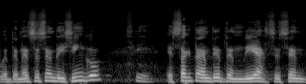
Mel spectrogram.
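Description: A man's dark, mellow voice at a fairly slow pace, with lively intonation. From Paraguay. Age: 60s. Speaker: TV interview host. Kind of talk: interview. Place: studio. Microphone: lapel.

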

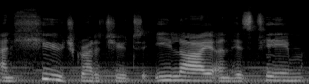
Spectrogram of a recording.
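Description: This is a woman's voice. Clear music plays in the background. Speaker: speaker, voice teacher. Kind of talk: talk to a live audience. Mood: warm, playful, laughing. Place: tent. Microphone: handheld.

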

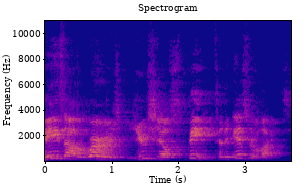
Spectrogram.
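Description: A man speaks at a fairly slow pace in an animated tone. The room echo is audible, but the background is quiet. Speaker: preacher. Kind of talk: sermon. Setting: church. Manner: animated, call-and-response, joking with the congregation. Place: church.

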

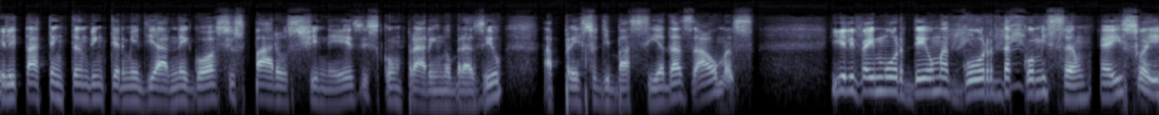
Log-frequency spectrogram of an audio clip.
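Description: With a Brazilian accent, a man talks at a fairly slow pace in a dry, close sound with no echo. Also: medium pitch for a man, lively intonation, quiet background. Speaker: political commentator recording an audio message. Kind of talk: angry political rant, audio message. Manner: indignant, sarcastic, hammering rhetorical questions; urgent, rallying, repetitive for emphasis.

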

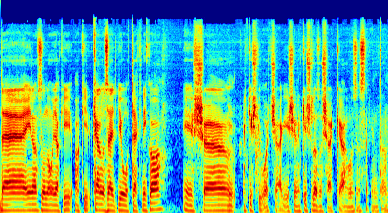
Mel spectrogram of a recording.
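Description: A man with fairly low pitch speaks at a moderate pace in a monotone, flat intonation. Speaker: national team ice hockey coach. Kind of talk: TV studio interview. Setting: studio. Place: studio. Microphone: lapel.

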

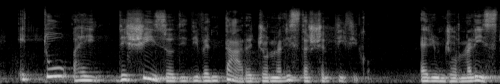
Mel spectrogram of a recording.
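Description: At a moderate pace, a woman speaks in a dark, mellow tone. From Italy. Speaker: radio science journalist. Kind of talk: public interview on stage. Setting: theatre stage with audience. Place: stage. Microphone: handheld.

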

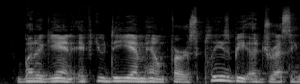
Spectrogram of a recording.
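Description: With intonation that stays fairly even, a man talks at a moderate speed. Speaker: dating advice vlogger. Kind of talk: advice commentary to camera. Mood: relaxed, slightly wry. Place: studio.

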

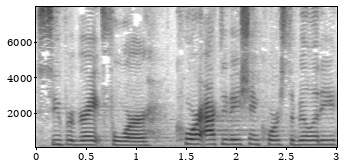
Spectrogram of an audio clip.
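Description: The speaker is a woman. She keeps a monotone, flat intonation throughout. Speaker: fitness trainer. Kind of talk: casual fitness tutorial and Q&A. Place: gym.

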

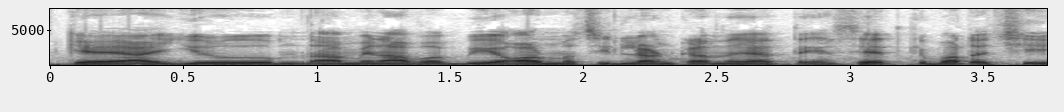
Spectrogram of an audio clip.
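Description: Over light background noise, a man speaks with an unremarkable speaking voice at a fairly low pitch and moderate pace. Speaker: travel vlogger. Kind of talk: casual vlog chat. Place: street. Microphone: camera far.

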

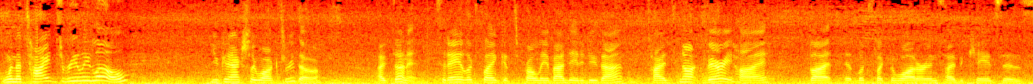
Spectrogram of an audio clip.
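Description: A woman's voice with lively intonation, a moderate pace and long, frequent pauses, dry with no echo, over noticeable background noise. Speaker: travel vlogger. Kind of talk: casual vlog chat. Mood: cheerful, enthusiastic. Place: beach. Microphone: phone near.

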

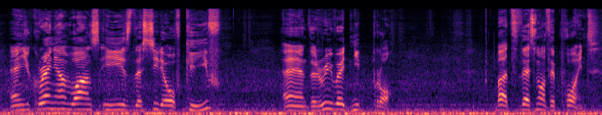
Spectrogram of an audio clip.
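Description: The recording is dry with no echo, and a man talks at a fairly slow pace against noticeable background noise. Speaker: vlogger. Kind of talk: casual vlog chat. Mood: excited, enthusiastic. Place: street. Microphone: phone near.

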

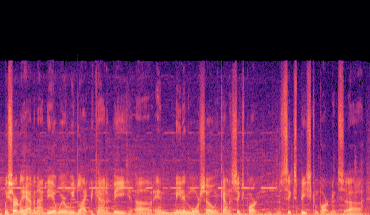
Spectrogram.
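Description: Clear music plays in the background while a man speaks at a moderate pace, the sound dry with no echo. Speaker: football coach. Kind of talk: interview answer. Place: stadium.

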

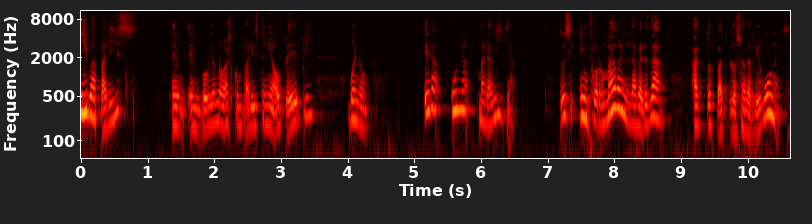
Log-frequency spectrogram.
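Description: Over a quiet background, a woman with a dark, mellow tone speaks at a fairly slow pace, her pitch swinging very widely between long, frequent pauses. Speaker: Basque exile radio veteran; interviewee. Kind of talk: interview testimony. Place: home room. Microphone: lapel.

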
